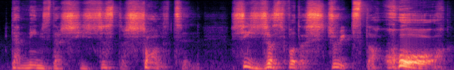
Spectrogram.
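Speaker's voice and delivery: orate in a mock English accent, pausing often; British accent. Shown as a demonstration. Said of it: "I'm gonna read this in a British accent".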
